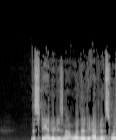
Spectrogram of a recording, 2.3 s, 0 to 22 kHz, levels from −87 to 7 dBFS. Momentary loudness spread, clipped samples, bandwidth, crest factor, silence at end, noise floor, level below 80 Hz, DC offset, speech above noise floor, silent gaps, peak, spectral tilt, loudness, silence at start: 4 LU; under 0.1%; 15 kHz; 12 dB; 0 s; -64 dBFS; -56 dBFS; under 0.1%; 50 dB; none; -2 dBFS; -4.5 dB/octave; -14 LUFS; 0.6 s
